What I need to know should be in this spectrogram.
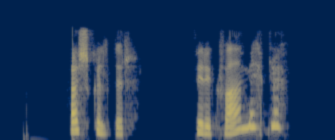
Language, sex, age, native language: Icelandic, female, 40-49, Icelandic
